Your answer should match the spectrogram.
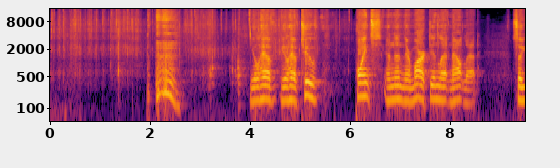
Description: Plastic crinkling is accompanied by an adult male clearing his throat, a quiet thump occurs, and the adult male speaks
